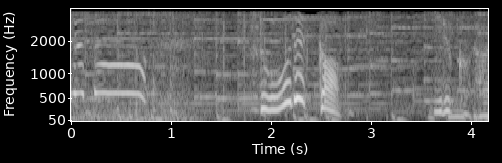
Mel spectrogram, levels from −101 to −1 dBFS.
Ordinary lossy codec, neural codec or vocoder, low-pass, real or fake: none; none; 3.6 kHz; real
